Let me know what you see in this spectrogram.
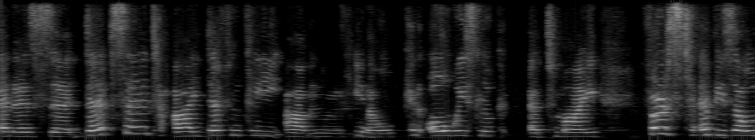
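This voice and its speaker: A woman's high voice at a very slow pace. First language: not English. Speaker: podcast host. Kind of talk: interview conversation.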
